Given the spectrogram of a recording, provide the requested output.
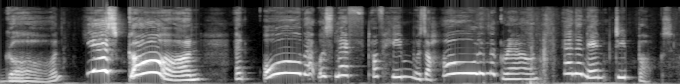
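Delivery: milk the mystery for all it's worth; rising theatrical astonishment; dramatic neighbour. A narrator's reading.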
